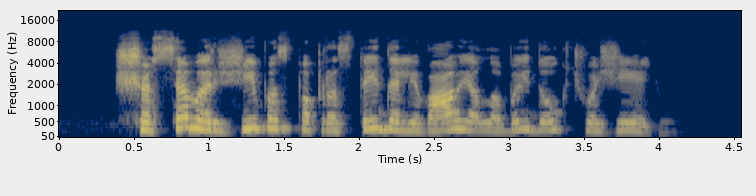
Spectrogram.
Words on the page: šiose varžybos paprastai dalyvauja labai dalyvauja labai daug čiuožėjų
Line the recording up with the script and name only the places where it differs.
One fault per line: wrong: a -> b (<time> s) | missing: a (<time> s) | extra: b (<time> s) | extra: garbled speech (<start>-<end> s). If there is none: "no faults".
missing: dalyvauja labai (3.1 s)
